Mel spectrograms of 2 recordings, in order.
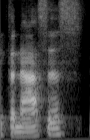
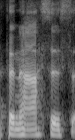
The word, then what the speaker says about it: Thanasis: Thanasis. – Yeah, Thanasis.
